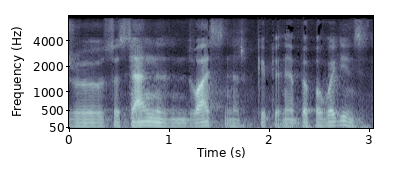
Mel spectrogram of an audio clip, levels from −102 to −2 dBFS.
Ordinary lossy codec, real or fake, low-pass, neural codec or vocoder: AAC, 32 kbps; fake; 7.2 kHz; codec, 24 kHz, 1.2 kbps, DualCodec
